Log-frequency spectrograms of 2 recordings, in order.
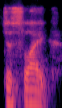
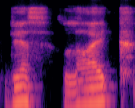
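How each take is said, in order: First: The word is said fast. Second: The word is said slowly.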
